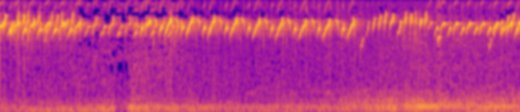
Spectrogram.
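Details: Continuous rolling song of a mantenan kuning, used to train magpie-robins: dense, fast, high-pitched rippling notes, several per second, running for over six seconds with only slight dips.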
